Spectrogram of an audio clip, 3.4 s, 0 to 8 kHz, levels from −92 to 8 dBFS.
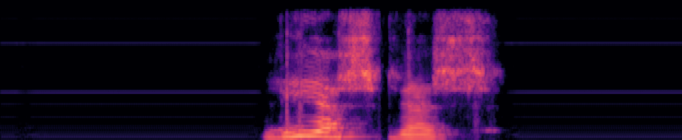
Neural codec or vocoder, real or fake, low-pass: vocoder, 22.05 kHz, 80 mel bands, HiFi-GAN; fake; 7.2 kHz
